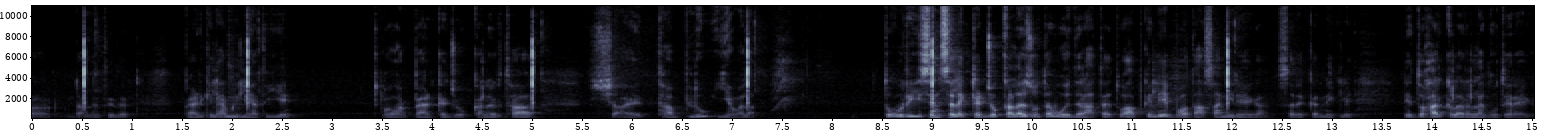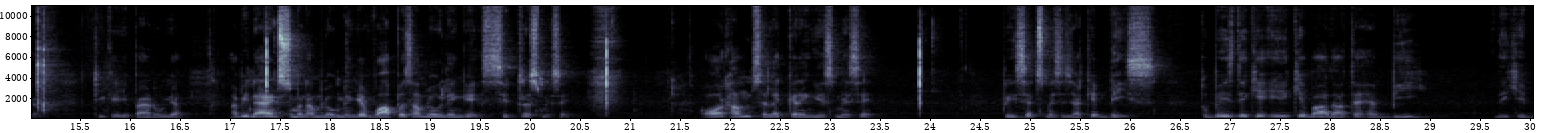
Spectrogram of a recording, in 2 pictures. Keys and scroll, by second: 14.9 Return.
